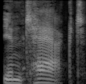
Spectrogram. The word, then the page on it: intact: American English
